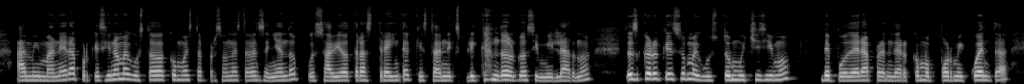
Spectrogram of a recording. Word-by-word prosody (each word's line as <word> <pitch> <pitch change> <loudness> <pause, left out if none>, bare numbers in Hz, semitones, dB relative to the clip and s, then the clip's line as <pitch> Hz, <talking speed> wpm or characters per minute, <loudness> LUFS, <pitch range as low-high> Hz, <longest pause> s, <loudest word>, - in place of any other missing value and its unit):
a 190 0 +2
mi 195 0 0
manera", 200 +7 +1
porque 200 -4 -5
si 210 +2 -1
no 230 - +3
me 250 - +3
gustaba 210 0 +1
cómo 215 -1 -1
esta 210 -1 -7
persona 190 +1 -7
estaba 195 -1 -4
enseñando, 190 +5 -2
pues, 185 -6 -8
había 180 +1 +2
otras 195 0 -2
30 195 +3 0
que 205 -3 -8
estaban 190 0 0
explicando 210 +3 0
algo 200 0 +3
similar, 180 -2 -2
¿no?, 210 +6 -3 0.3
entonces, 230 0 +3
creo 255 -1 +6
que 250 +1 +2
eso 255 +1 -1
me 240 -3 +3
gustó 190 +1 +2
muchísimo, 210 +4 -1 0.3
de 205 0 +3
poder 185 -1 +2
aprender 180 -2 -1
como 190 -1 -2
por 190 0 0
mi 190 -1 +1
cuenta, 200 0 +2
195 Hz, 215 wpm, -24 LUFS, 190-210 Hz, 0.3 s, creo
